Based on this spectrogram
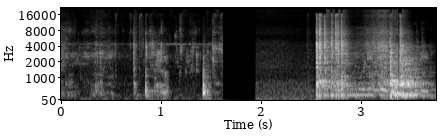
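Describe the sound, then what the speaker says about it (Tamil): Tamarind water poured into a pan of tomatoes and masala for a fish curry: scraping and clinking at first, a brief silence, then a loud, close rush of sizzling liquid that holds to the end. "புளி ஊற்றிடலாம்."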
